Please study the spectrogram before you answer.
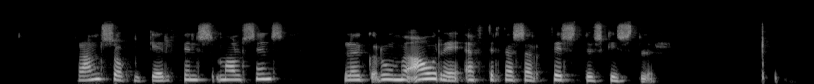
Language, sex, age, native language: Icelandic, other, 50-59, Icelandic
